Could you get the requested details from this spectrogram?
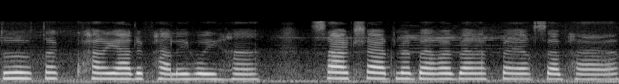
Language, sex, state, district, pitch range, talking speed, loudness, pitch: Hindi, female, Bihar, Vaishali, 240-265 Hz, 95 wpm, -15 LUFS, 255 Hz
